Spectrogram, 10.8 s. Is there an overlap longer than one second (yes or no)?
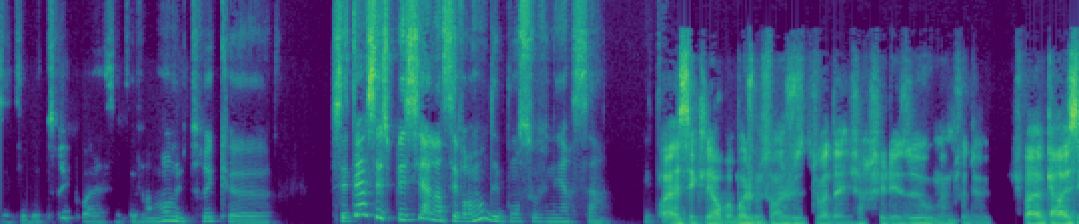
no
